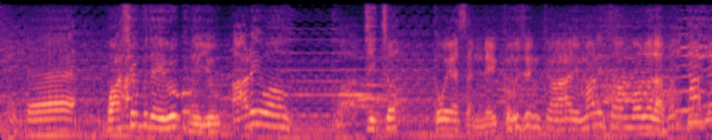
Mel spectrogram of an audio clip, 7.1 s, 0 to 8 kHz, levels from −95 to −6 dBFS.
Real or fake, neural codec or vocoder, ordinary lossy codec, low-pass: fake; codec, 16 kHz, 0.4 kbps, LongCat-Audio-Codec; none; 7.2 kHz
